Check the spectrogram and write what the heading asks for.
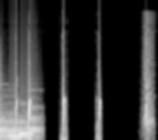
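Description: Four short pop sound effects from an animated end card, spaced about half a second apart. The background music stops about two-thirds of a second in, after the first two pops.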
